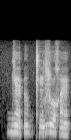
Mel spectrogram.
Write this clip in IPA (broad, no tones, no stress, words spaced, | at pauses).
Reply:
ɟɛ̃ ʔɯbcʰĩ ɮuχɛ̃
